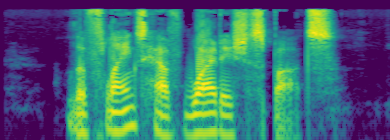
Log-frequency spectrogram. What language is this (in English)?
English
